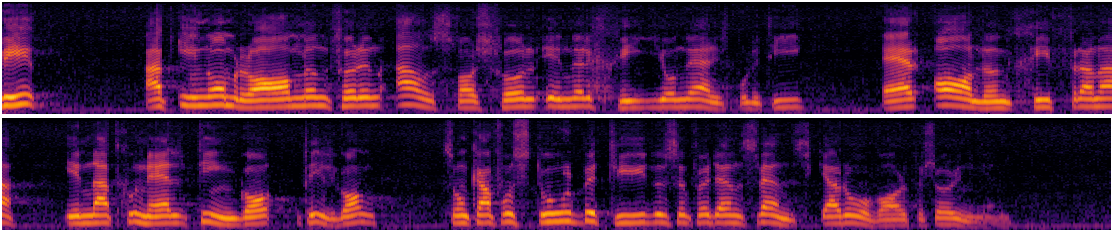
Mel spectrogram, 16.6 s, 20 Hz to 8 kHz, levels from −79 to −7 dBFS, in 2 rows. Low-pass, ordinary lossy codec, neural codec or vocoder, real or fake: none; none; codec, 16 kHz, 8 kbps, FunCodec, trained on Chinese and English, 25 frames a second; fake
